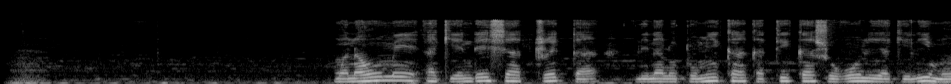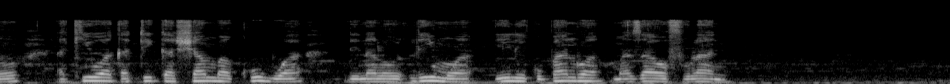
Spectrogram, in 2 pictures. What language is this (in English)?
Swahili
